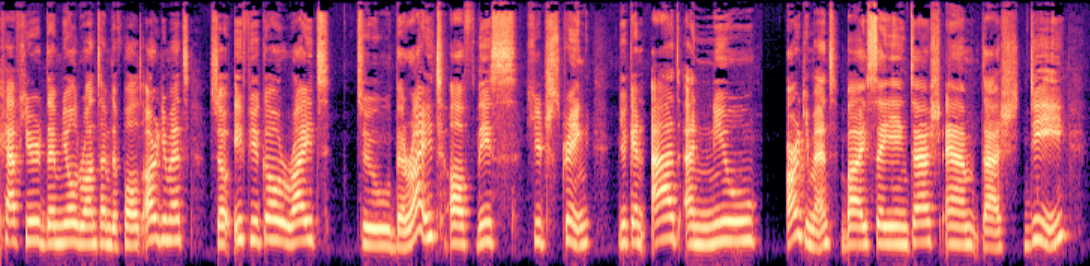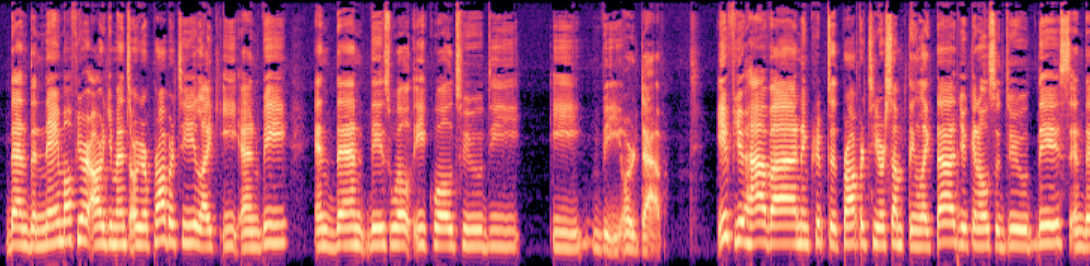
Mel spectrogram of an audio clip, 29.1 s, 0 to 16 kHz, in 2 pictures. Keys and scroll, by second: 4.3 super+Right.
